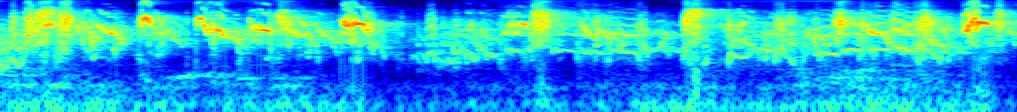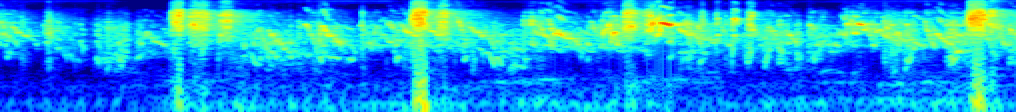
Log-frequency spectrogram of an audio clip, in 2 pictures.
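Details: Budgies kept in a pet store giving a nonstop chorus of raspy chirps and squawks, with clicks and sharp taps every second or two.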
